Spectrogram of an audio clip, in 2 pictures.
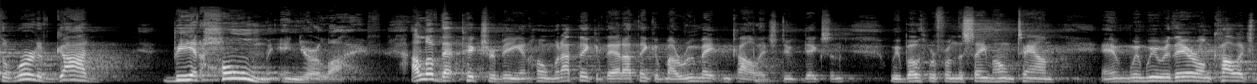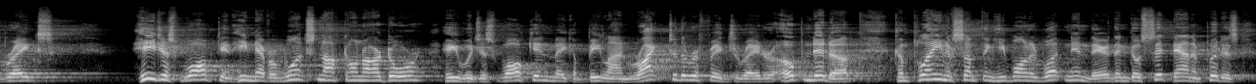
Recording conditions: large echoing room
